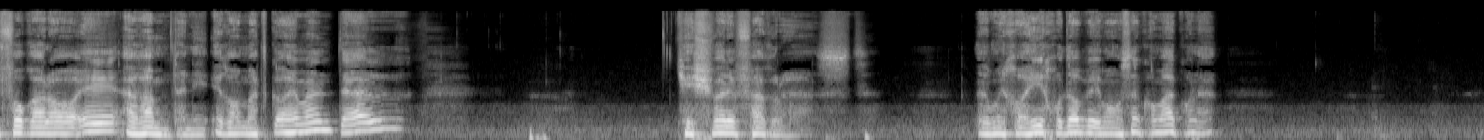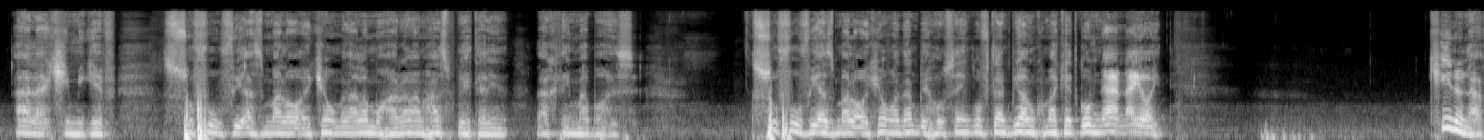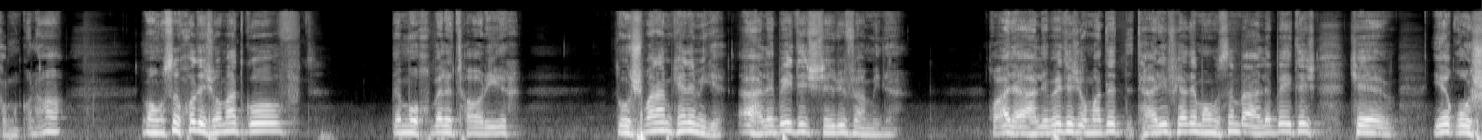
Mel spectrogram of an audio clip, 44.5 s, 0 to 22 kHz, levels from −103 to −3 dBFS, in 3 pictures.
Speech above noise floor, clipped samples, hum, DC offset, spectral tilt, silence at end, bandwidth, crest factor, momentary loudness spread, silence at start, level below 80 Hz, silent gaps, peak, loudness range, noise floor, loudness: 44 dB; under 0.1%; none; under 0.1%; -6 dB/octave; 0 s; 16.5 kHz; 20 dB; 15 LU; 0 s; -40 dBFS; none; -4 dBFS; 7 LU; -65 dBFS; -22 LUFS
